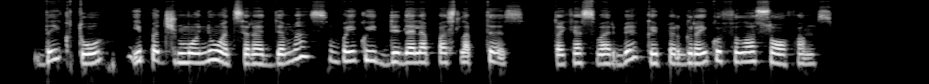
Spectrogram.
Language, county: Lithuanian, Šiauliai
